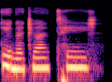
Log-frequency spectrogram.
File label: techno vox female voice; vocals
